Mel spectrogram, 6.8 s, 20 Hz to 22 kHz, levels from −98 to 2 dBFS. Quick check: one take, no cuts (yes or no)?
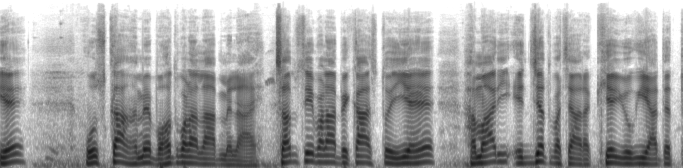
no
